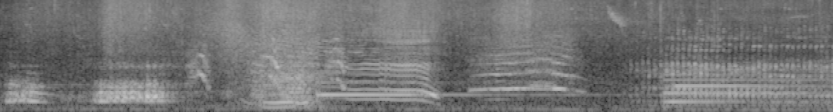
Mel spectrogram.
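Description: Elephant calling several times in a row, loud pitched calls, some sliding down in pitch, over soft background music.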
